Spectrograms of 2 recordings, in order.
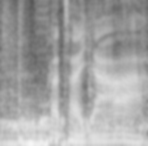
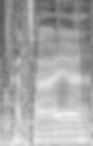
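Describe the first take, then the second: First: The name is said the Thai way. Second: The name is said the Danish way. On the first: "the Thai people themselves say" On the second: "we Danes say"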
